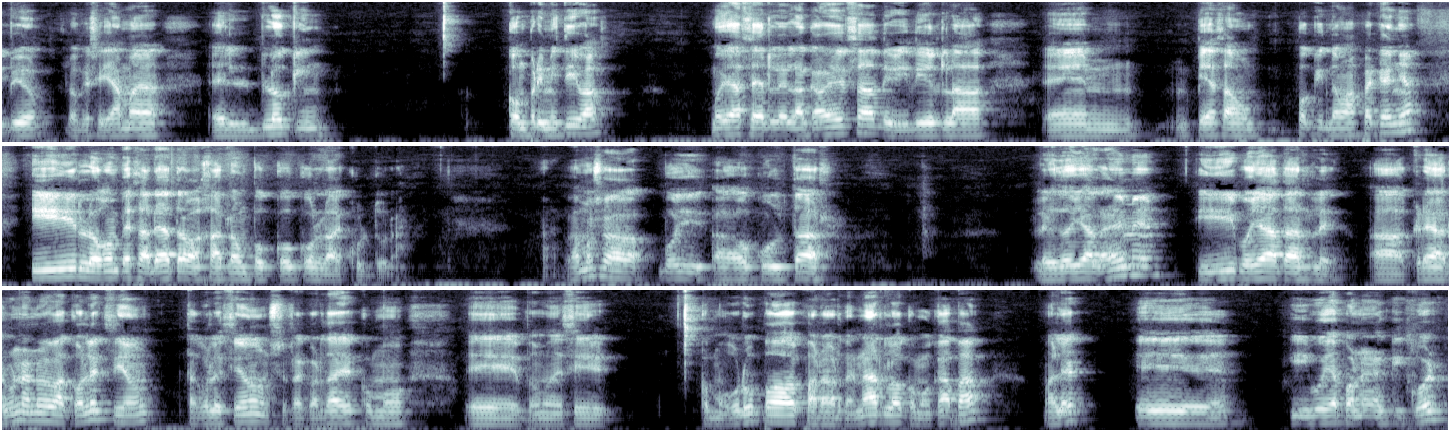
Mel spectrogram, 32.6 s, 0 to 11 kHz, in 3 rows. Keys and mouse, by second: 14.4 right click, 17.7 m.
